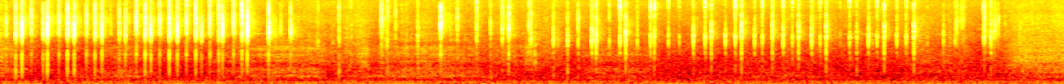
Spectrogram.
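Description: A small teal hollow vinyl toy figure is tapped rapidly with long dark nails, making quick, clicky, typewriter-like hits with a bright, high edge. Each tap dies away almost instantly over a steady low hum.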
